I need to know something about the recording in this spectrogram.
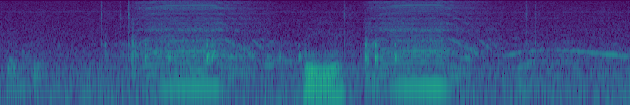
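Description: A small relay clicks and buzzes briefly.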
